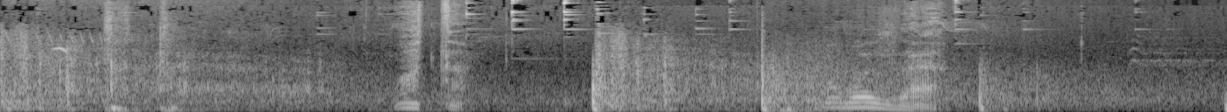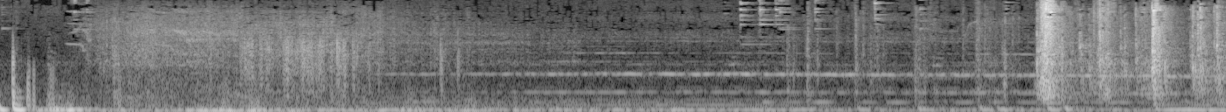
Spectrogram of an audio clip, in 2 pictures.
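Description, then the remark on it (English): Distant hunting gunshots crack out several times at irregular intervals from up near a cell phone tower on a hill, sharp and fairly faint, over an outdoor background that turns into a steady low rumble partway through, with brief murmurs of voices. “Gunshots. I, I think up near the cell phone tower, up on the hill.”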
